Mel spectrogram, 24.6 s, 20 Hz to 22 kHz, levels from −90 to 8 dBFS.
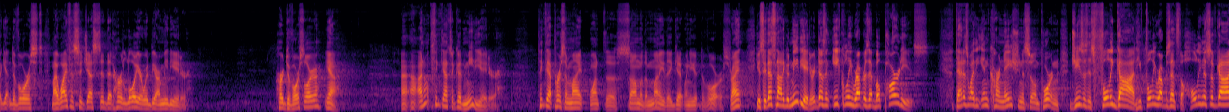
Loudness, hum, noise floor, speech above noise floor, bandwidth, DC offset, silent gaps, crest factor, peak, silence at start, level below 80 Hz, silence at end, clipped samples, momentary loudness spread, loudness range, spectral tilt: -26 LUFS; none; -65 dBFS; 39 dB; over 20 kHz; under 0.1%; none; 24 dB; -4 dBFS; 0 s; -76 dBFS; 0 s; under 0.1%; 13 LU; 7 LU; -4 dB/octave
